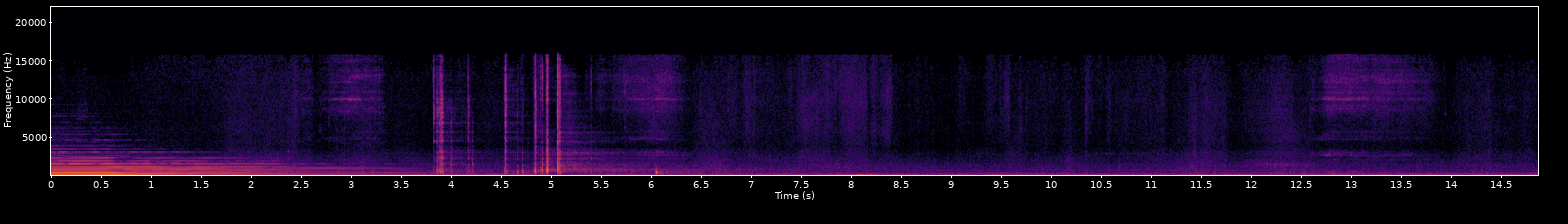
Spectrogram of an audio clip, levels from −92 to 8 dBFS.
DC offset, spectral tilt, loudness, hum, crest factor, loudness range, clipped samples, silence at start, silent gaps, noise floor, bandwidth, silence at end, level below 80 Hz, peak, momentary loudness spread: under 0.1%; -5.5 dB/octave; -38 LUFS; none; 30 dB; 18 LU; under 0.1%; 0 s; none; -58 dBFS; 16 kHz; 0 s; -56 dBFS; -10 dBFS; 24 LU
